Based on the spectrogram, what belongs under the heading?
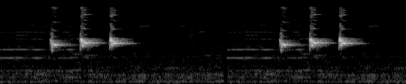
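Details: Yellow-vented bulbul female call, played to lure birds into singing: two identical groups of three sharp, slightly descending chips, about two seconds apart, over a low background hum.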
